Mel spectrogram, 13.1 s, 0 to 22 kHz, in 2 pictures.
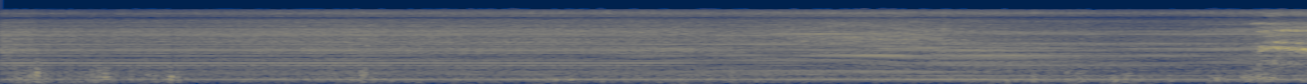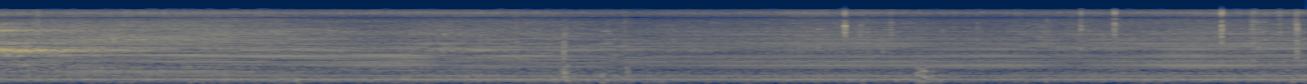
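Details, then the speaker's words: Packaged AC unit, three-phase compressor that had overheated with open windings: steady fixed-pitch droning hum, pressures about equal, warm suction line, amp draw about 52-53, not pumping; possibly out of phase. "my ampd draw sounds like it's on 52 4 6 53 Wonder it's out of phase that just seems strange it's just not pumping"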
